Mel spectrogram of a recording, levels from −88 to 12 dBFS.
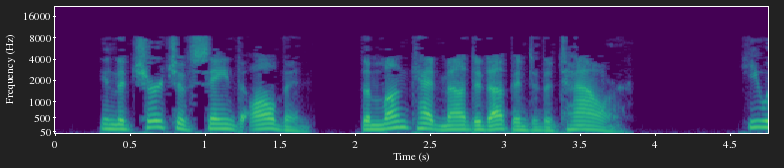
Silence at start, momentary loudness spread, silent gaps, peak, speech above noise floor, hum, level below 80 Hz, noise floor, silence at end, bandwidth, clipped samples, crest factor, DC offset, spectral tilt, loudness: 0.3 s; 10 LU; none; -4 dBFS; 60 dB; none; -46 dBFS; -78 dBFS; 0 s; 8.8 kHz; under 0.1%; 16 dB; under 0.1%; -6.5 dB/octave; -20 LUFS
